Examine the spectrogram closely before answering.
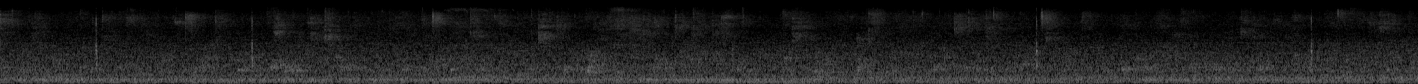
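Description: Wire mesh clinks and rattles now and then under climbing hands and feet.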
